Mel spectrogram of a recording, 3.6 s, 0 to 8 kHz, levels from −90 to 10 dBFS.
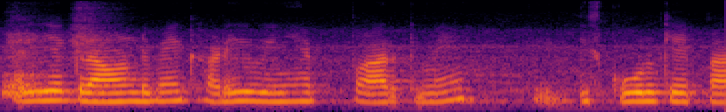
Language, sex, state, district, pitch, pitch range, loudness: Hindi, female, Chandigarh, Chandigarh, 195 Hz, 190-210 Hz, -18 LUFS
